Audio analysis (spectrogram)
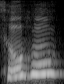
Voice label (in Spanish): nombre, Otomí, mujer; Habla; INALI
